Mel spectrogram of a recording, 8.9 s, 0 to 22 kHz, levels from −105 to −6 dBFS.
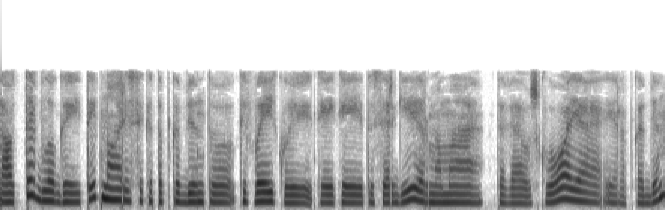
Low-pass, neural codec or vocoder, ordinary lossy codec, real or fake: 5.4 kHz; none; MP3, 32 kbps; real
